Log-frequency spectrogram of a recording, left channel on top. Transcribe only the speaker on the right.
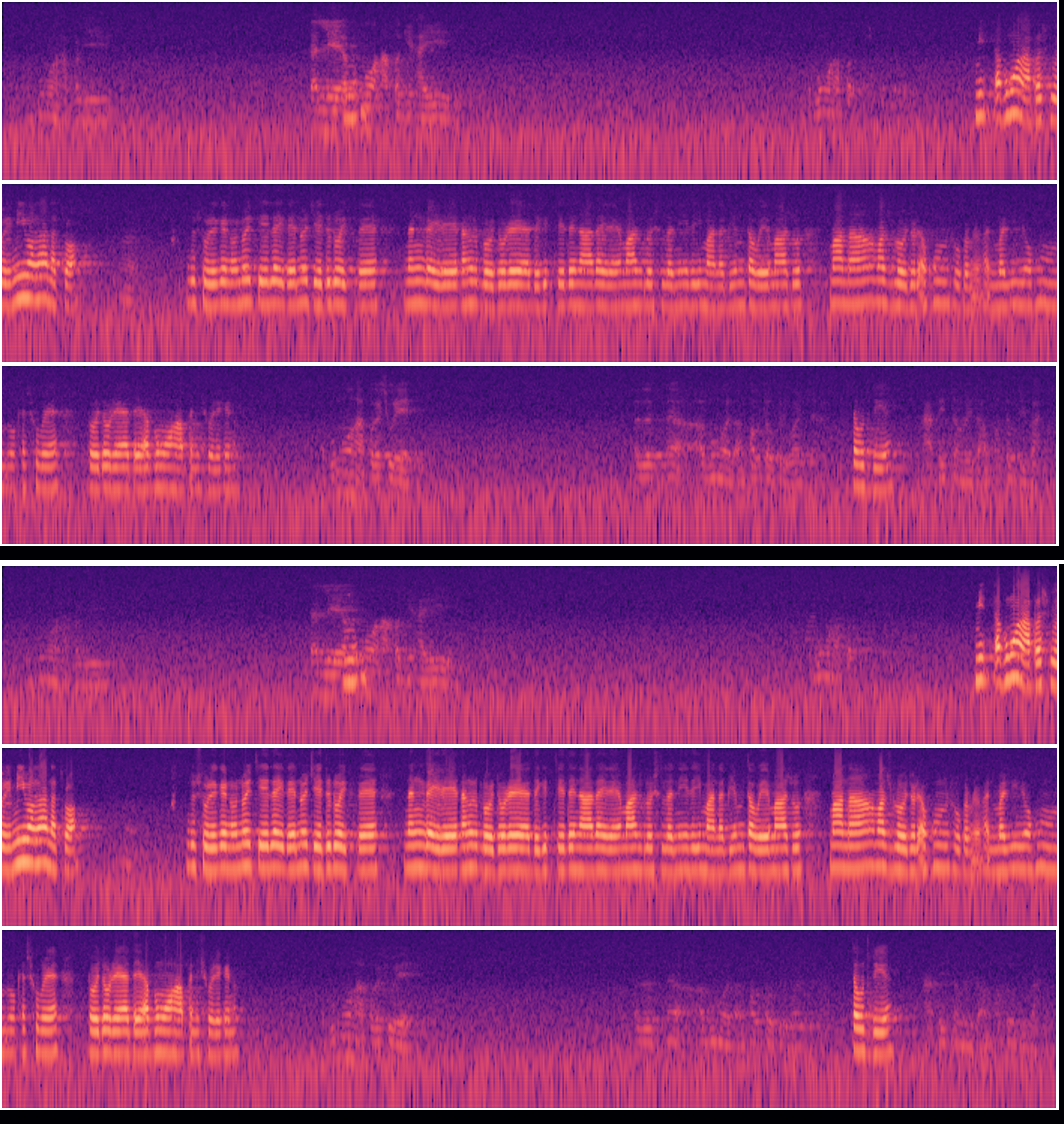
ꯎꯝ
ꯃꯤꯠ ꯑꯥꯕꯨꯡ ꯍꯥꯥꯞꯕ ꯁꯨꯔꯦ ꯃꯤ ꯃꯉꯥ ꯅꯠꯇ꯭ꯔꯣ
ꯑꯗꯨ ꯁꯨꯔꯦ ꯀꯩꯅꯣ ꯅꯣꯏ ꯆꯦ ꯂꯩꯔꯦ ꯅꯣꯏ ꯆꯦ ꯑꯗꯨ ꯂꯣꯏꯈ꯭ꯔꯦ ꯅꯪ ꯂꯩꯔꯦ ꯅꯪ ꯂꯣꯏꯗꯣꯔꯦ ꯑꯗꯒꯤ ꯆꯦꯗꯅꯥ ꯂꯩꯔꯦ ꯃꯥꯁꯨ ꯂꯣꯏꯁꯤꯜꯂꯅꯤ ꯑꯗꯩ ꯏꯃꯥꯟꯅꯕꯤ ꯑꯃ ꯇꯧꯋꯦ ꯃꯥꯁꯨ ꯃꯥꯅ ꯃꯥꯁꯨ ꯂꯣꯏꯗꯔꯦ ꯑꯣ ꯑꯍꯨꯝ ꯁꯨꯈꯅꯦ ꯃꯔꯤ ꯑꯍꯨꯝ ꯂꯣꯛ ꯀ ꯁꯨꯔꯦ ꯂꯣꯏꯗꯣꯔꯦ
ꯑꯗꯩ ꯑꯕꯨꯡꯉ ꯍꯥꯞꯄꯅꯤ ꯁꯨꯔꯦ ꯀꯩꯅꯣ
ꯇꯧꯗ꯭ꯔꯤꯌꯦ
